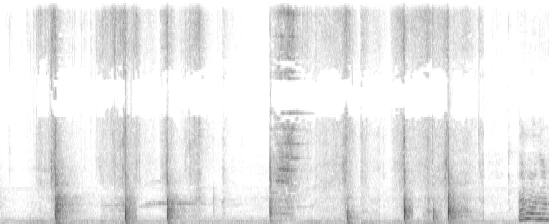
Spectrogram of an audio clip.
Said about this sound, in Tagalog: hanggang sa matapos akong maggayat ng mga sibuyas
